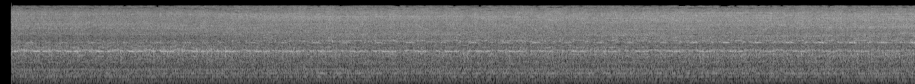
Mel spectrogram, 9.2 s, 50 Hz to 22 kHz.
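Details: 1997 Honda Prelude SH manual transmission: a steady high-pitched whine over a hissy idle, cause unknown; owner previously had a bad throw-out bearing and says it did not sound like this.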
